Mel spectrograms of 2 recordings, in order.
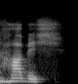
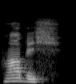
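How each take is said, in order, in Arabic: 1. الكلمتان تتداخلان وتُنطقان كمقطع واحد. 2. الكلمتان تتداخلان وتُنطقان كمقطع واحد.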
